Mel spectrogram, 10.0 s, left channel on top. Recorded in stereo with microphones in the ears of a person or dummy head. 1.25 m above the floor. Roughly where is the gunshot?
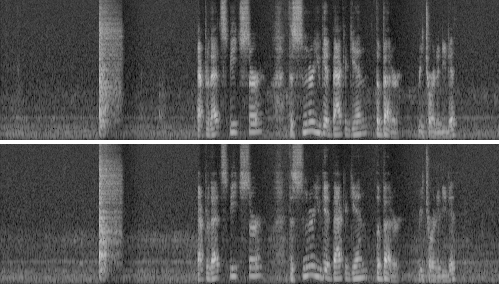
Centre.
